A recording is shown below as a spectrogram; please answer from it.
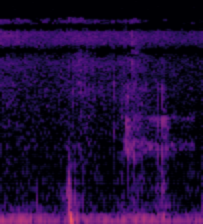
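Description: Quiet room with a single brief, sharp tap a little past a third of the way through, and a faint soft hiss shortly after.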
